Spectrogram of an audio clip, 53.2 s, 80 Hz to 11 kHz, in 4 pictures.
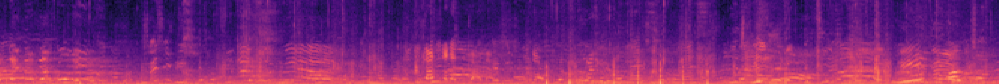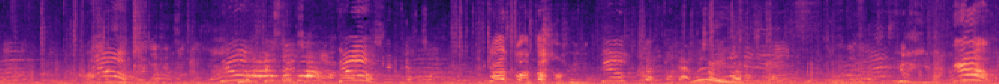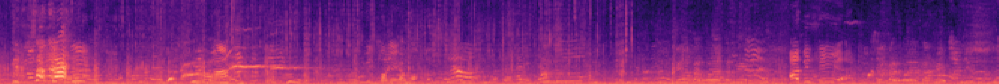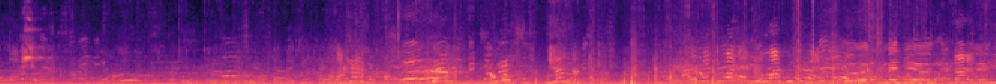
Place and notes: Recording from a bench in the park - contains mostly children's screams during playtime.
ORTF recording made with Sony D-100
